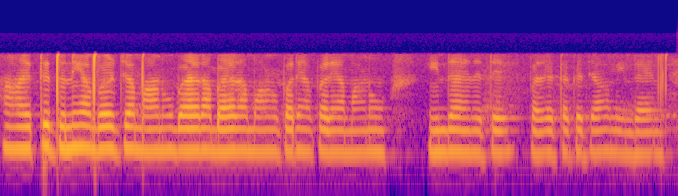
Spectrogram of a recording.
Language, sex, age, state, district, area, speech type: Sindhi, female, 45-60, Gujarat, Kutch, rural, spontaneous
